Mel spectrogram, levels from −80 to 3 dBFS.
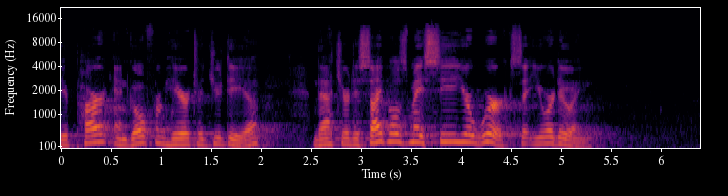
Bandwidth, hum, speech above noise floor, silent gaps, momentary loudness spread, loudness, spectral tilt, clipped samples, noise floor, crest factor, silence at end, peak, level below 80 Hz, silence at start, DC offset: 14 kHz; none; 36 dB; none; 9 LU; -32 LUFS; -5 dB/octave; under 0.1%; -67 dBFS; 18 dB; 1 s; -14 dBFS; -68 dBFS; 0 s; under 0.1%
